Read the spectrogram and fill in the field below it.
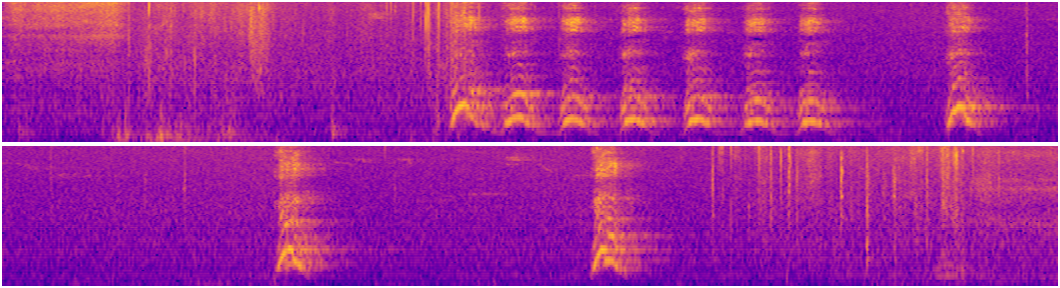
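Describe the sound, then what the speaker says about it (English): A loose dog outdoors barks in a quick burst of about six sharp barks, then three more single barks spaced a couple of seconds apart, fairly close. "Noisy oh, bastard. Hate them. Loose dogs."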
